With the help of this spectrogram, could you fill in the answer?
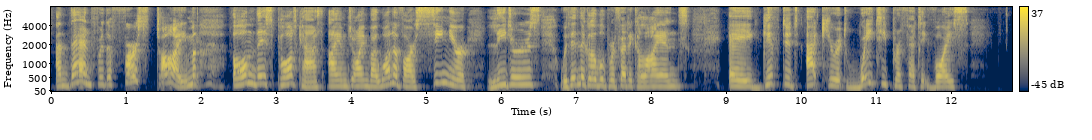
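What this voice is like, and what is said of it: Northern Irish accent. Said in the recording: “My accent is Northern Irish.”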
